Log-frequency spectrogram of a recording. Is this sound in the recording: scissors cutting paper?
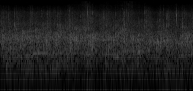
no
